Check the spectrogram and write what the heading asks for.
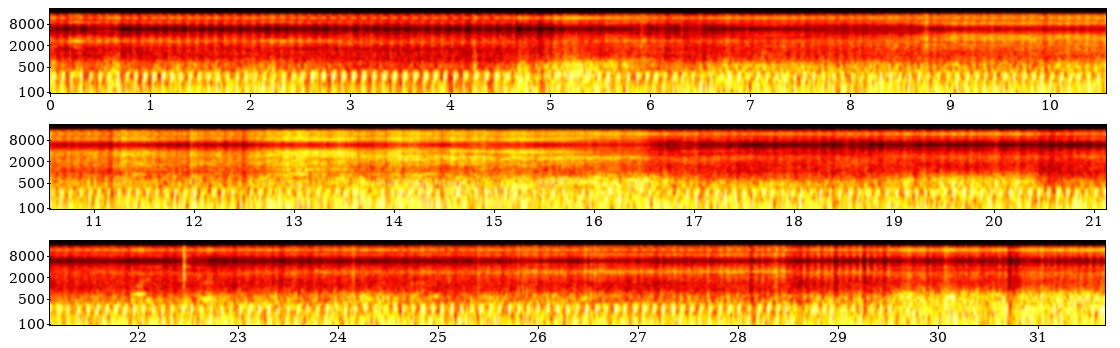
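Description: Dirt-bike engines idling and running at low revs, a steady low engine sound, with a brief lift in the engine sound about halfway through.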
